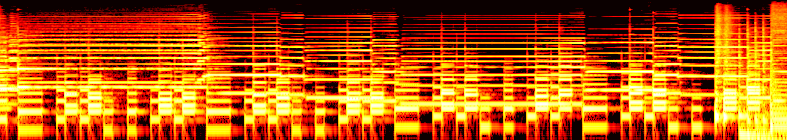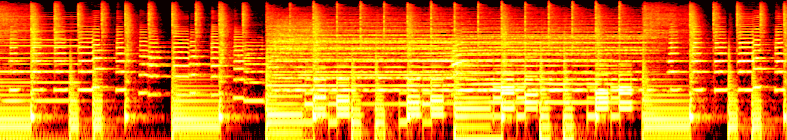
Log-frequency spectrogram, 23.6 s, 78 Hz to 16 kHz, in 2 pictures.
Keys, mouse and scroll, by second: 7.0 click, 9.9 click, 13.1 click.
